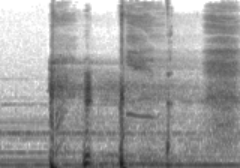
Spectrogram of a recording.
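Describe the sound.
Four dry coughs in an uneven rhythm, each a short sharp burst, with the last one noticeably fainter; no one speaks.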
